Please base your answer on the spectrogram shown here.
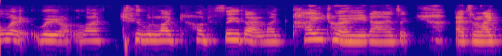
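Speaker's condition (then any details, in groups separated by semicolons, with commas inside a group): Cerebral palsy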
